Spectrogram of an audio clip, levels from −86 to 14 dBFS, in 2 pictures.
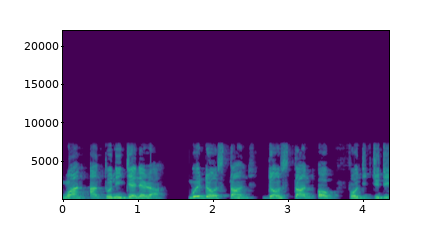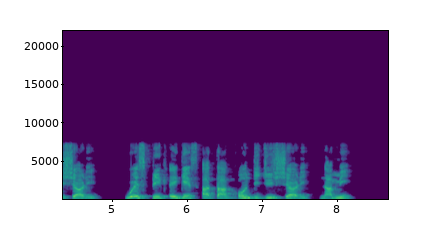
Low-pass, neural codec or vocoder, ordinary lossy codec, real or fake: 7.2 kHz; none; none; real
